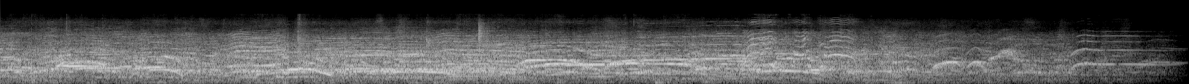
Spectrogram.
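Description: A large crowd cheers and screams loudly in a big echoing hall, then fades.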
